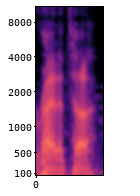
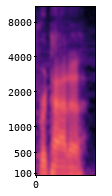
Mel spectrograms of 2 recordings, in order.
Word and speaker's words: Rattata: I call it Ratata. I call it Ratat, but close enough.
